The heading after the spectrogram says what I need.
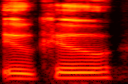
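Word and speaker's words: Ooccoo: to be pronounced as uku like cuckoo without the C at the beginning because it kind of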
